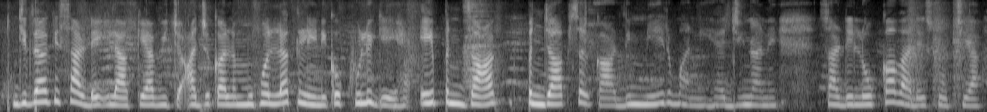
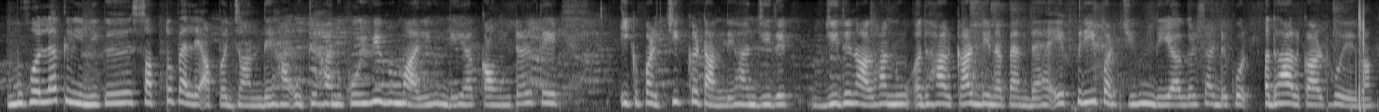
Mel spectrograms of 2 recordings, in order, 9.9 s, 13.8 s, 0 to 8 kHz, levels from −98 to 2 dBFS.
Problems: background sounds at intervals, continuous background conversations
